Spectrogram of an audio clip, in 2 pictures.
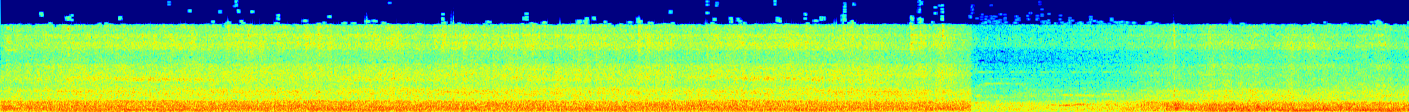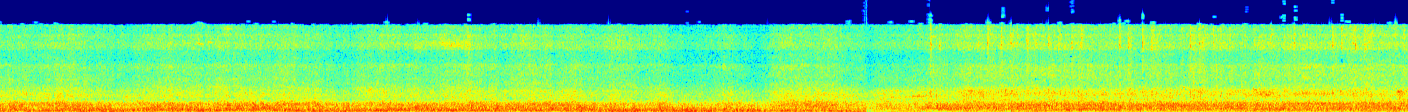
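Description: Central Railway EMU local trains passing through station platforms at speed: a loud, steady noise of wheels running on the rails. The sound drops briefly twice, about ten and twenty-three seconds in.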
